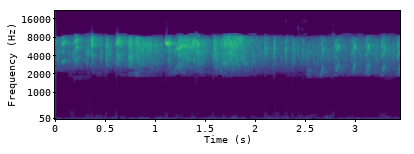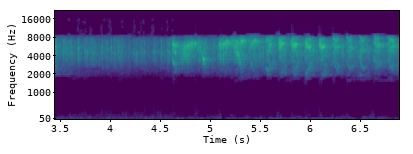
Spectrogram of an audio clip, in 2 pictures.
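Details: Swiftlet twittering played to attract wild swiftlets: quick high rattling chirps in pulsed bursts, softer through the middle, then strengthening again with rhythmic buzzy pulses toward the end.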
